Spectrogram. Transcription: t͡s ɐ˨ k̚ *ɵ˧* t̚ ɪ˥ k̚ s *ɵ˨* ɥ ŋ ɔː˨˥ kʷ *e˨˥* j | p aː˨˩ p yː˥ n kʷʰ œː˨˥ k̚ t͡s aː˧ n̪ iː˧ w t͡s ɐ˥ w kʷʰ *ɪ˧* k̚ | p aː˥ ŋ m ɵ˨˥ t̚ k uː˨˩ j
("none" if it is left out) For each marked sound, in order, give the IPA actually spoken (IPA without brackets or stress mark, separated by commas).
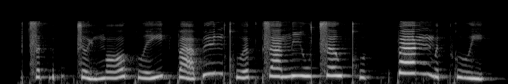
ɵ˧, ɵ˨˩, e˨˥, ɪ˧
